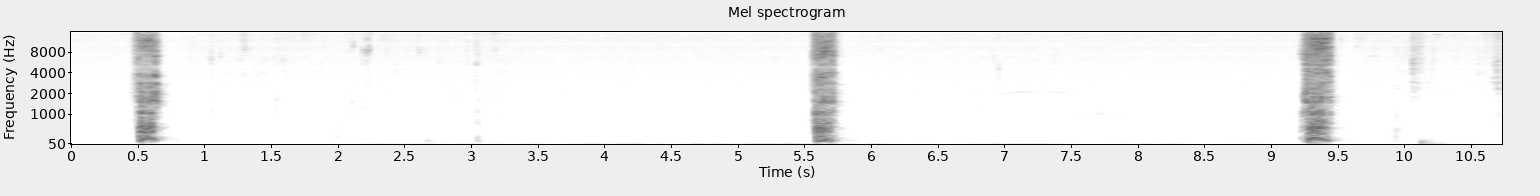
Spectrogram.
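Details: A dog that began coughing while running in the park gives three short, forceful coughs several seconds apart, part of fits lasting minutes, sometimes as if trying to bring something up; quiet room noise between coughs.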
